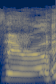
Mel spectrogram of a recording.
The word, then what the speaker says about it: Serra: Feel free to use my name, Sarah, but it's spelled S-E-R-R-A.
